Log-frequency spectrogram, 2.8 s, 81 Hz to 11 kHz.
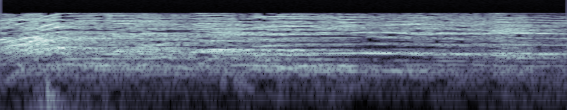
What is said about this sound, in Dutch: Dus je moet wel heel hard roepen. Dus ik tel tot 3 en dan roepen jullie keihard, hartelijk gefeliciteerd. Ja, dus 1, 2, 3.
